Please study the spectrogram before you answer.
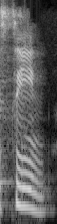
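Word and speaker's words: scene: पे सी साइलेंट है next word है सीन अब सीन में क्या है आफ्टर एस के बाद अगर जो सी आएगा वो साइलेंट होगा तो एस के बाद सी आ रहा है वो यहां पे साइलेंट है सीन में ऐसा ही वर्ड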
